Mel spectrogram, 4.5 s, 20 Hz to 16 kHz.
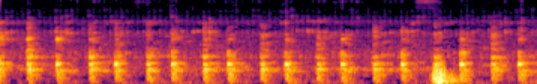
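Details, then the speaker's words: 2020 Ford EcoSport, about 5 years old, parked with the engine running while the steering wheel is rocked: quick even knocks about four a second, felt through the cabin floor, from a worn steering rack; it also clunks on rough roads. "இந்த noise வந்து அப்படின்னா உங்களுக்கு steering பாக்ஸ்ல இருந்துதான் வருது இந்த noise வந்து அப்படின்னு மீனிங்"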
